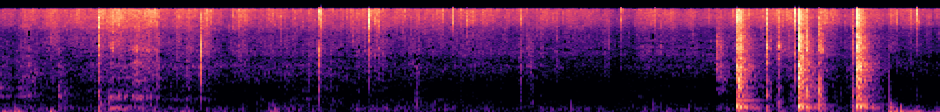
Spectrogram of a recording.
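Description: Slotted metal spatula stirring sliced onions frying in a steel wok: light scrapes and taps against the pan over a faint sizzle, then three louder knocks near the end.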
